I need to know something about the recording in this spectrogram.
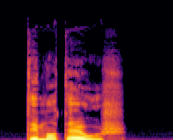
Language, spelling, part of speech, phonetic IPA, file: Polish, Tymoteusz, proper noun, [ˌtɨ̃mɔˈtɛʷuʃ], Pl-Tymoteusz.ogg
